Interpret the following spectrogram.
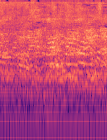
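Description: Crowd of people talking over one another, a blur of overlapping voices with no single clear speaker.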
